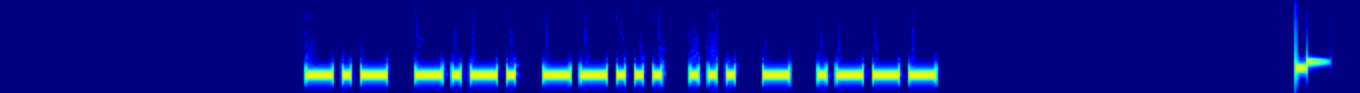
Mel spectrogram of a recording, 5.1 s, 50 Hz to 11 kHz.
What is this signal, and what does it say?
Morse code, heard as a keyed tone, about 34 wpm, 700 Hz. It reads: KC7STJ
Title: USA Call Signs - 6 Characters - 4x Character Spacing - 35wpm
